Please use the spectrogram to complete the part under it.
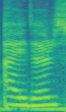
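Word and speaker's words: (G)I-DLE: Enfin, il y a un G au début, mais il est silencieux. Donc on le prononce soit Idol, soit Yeojan Idol.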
